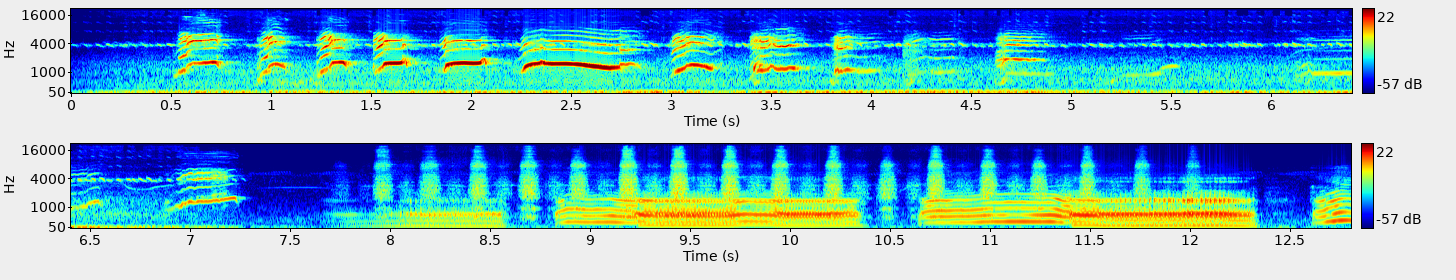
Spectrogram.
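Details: Fluffy puppies playing outdoors in nature give a quick series of high, bent whimpering yips, about a dozen in seven seconds. After a short gap come lower, drawn-out wavering whines over soft rhythmic pulses.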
